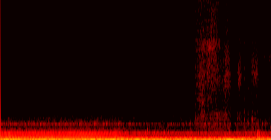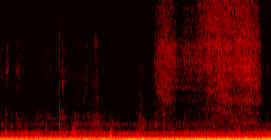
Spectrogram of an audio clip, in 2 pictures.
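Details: Nissan X-Trail e-Power: heavy deep rumble swelling as the engine cuts in, louder and rougher than it should be; cause not pinned down.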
